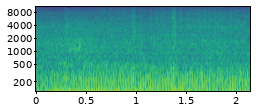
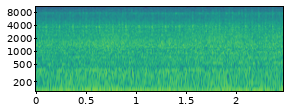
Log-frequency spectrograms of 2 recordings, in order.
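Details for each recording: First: Renault 5 Extra C1J turbo with MaxxECU Mini EFI conversion: deep uneven idle with sharp puffing pops through the rumble; exhaust leaking from a hole likely blown by a loud backfire, exact spot unknown. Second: Renault 5 with C1J turbo engine, EFI conversion with MaxxECU Mini, base timing set: deep steady idle, fairly even beat, slightly raspy popping exhaust, suspected hole in exhaust from earlier backfire; engine runs properly, normal idle.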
